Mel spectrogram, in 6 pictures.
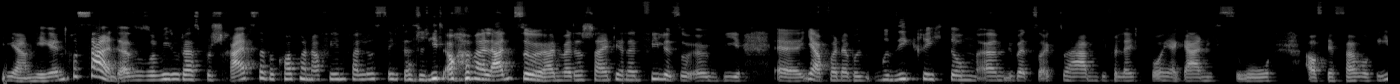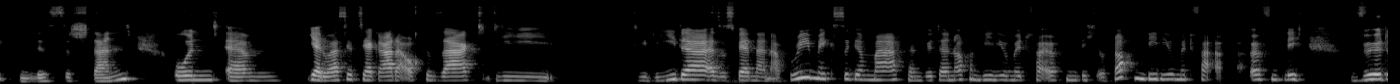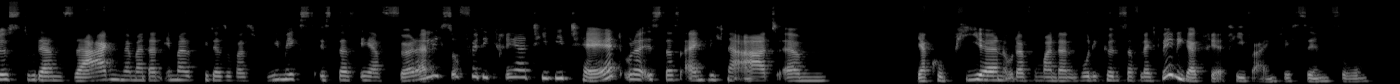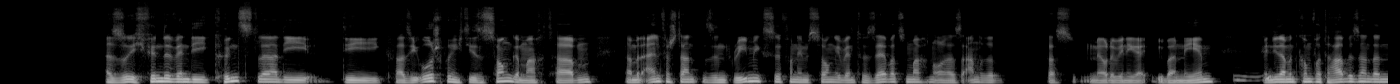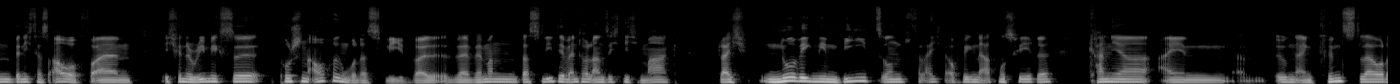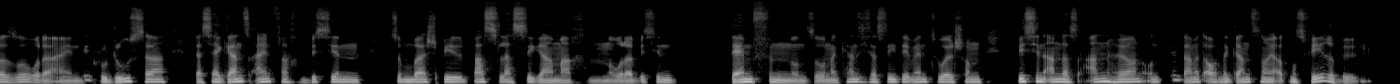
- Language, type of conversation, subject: German, podcast, Wie haben soziale Medien die Art verändert, wie du neue Musik entdeckst?
- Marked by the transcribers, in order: anticipating: "Ja, mega interessant"; laughing while speaking: "Lied auch einmal anzuhören"; stressed: "weniger"; in English: "pushen"; in English: "Beats"; in English: "Producer"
